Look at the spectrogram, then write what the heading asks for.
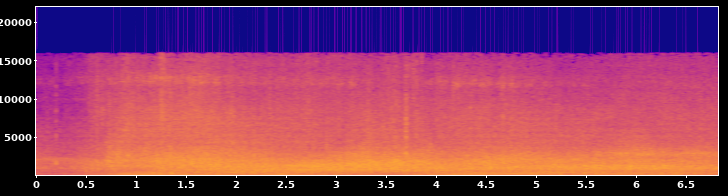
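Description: Road traffic rushes past at the corner of Colton Boulevard and 19th Street West in Billings, Montana, on a bitterly cold, snowy day, a loud, steady roar of passing cars that swells after the first second and holds.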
